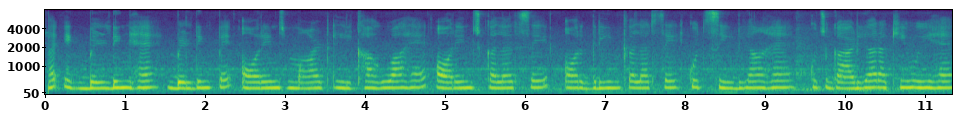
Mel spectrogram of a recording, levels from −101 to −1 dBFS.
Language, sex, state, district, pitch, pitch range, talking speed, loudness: Magahi, female, Bihar, Gaya, 225 Hz, 220-235 Hz, 135 wpm, -16 LUFS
